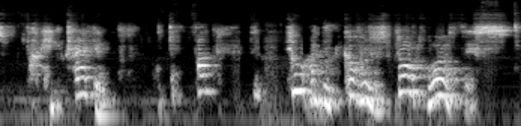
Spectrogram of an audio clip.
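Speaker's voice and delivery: very high-pitched muttering under the breath. Tabletop player voicing his character facing a dragon: Abe muttering to himself. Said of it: "he's kind of like muttering to himself".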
